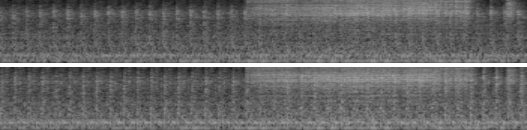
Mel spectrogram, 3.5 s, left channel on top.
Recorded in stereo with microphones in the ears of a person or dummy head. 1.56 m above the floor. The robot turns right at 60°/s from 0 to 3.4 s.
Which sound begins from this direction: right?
Crushing, at 1.6 s.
